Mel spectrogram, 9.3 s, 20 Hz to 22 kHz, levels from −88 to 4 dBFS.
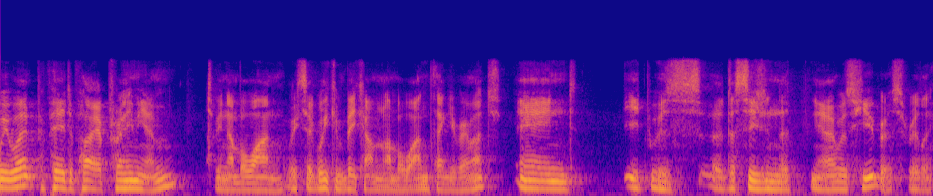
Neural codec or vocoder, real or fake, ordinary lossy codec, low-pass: none; real; Opus, 64 kbps; 7.2 kHz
